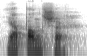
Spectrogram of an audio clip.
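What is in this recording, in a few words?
"Japanser", Dutch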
